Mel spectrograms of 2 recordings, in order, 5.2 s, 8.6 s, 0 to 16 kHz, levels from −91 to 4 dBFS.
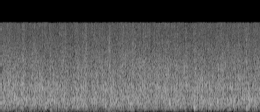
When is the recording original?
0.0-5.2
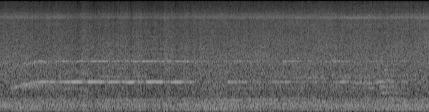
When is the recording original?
0.0-8.6

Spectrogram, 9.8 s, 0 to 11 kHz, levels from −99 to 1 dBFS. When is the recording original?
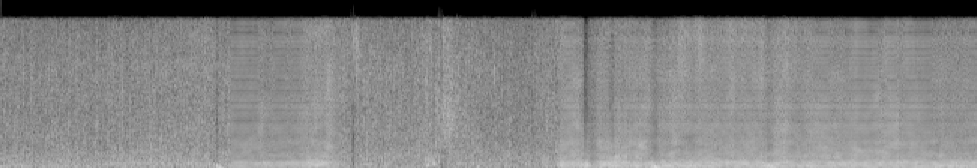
0.0-2.3; 3.4-5.6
